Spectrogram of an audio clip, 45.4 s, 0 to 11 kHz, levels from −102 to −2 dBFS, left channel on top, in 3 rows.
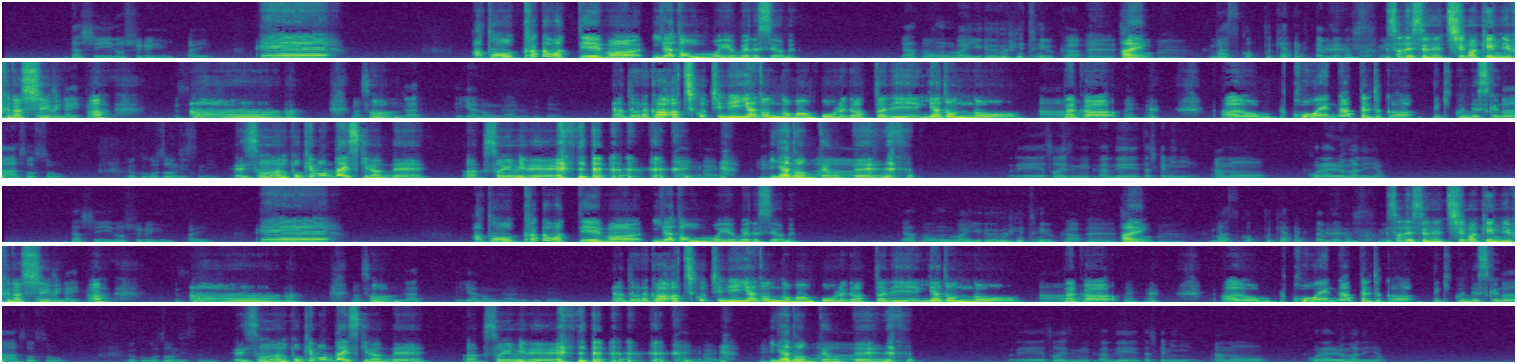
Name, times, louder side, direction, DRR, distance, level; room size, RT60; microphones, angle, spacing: voice 1, 0.7-2.1 2.9-3.1 7.3-7.5 9.0-11.8 12.1-14.3 14.8-16.2 16.8-17.5 18.6-19.3 19.6-20.8 25.5-26.7 30.1-30.9 31.5-32.4 35.6-35.7 37.0-37.4 37.8-39.0 40.3-42.9 43.3-44.1, left 1 dB, 55° left, 7.8 m, -44 dB
voice 2, 2.6-3.3 4.7-7.9 11.2-11.4 13.8-16.2 17.0-18.1 18.4-18.5 18.8-19.1 21.2-25.3 25.7-26.3 26.9-30.3 32.6-34.5 34.9-37.0 37.4-37.5 37.9-39.2, left 2 dB, 30° left, 2.7 m, -23 dB
head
